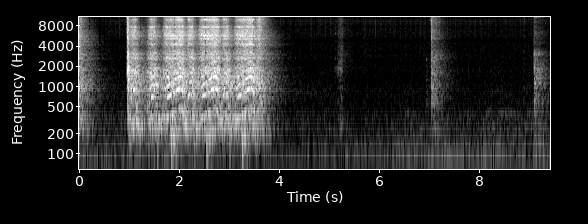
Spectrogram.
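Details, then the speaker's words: Toyota SDK4 skid steer diesel on jump leads: starter churns unevenly about three seconds, nearly catching but never firing, then stops; owner thinks the battery is getting flat; weak cranking, no start. "I think the battery's starting to get a bit flat, so I'm not just sure how I'm going to go over that yet."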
